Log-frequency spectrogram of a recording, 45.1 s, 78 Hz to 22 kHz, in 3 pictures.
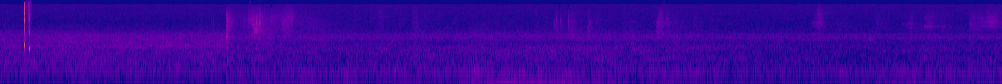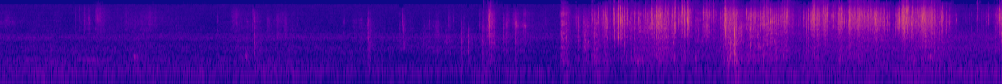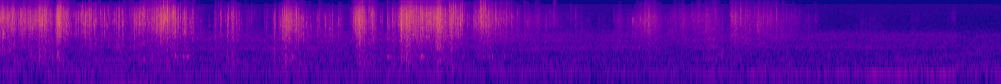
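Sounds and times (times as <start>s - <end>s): wrapper crinkling: 23.5s - 42.3s.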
